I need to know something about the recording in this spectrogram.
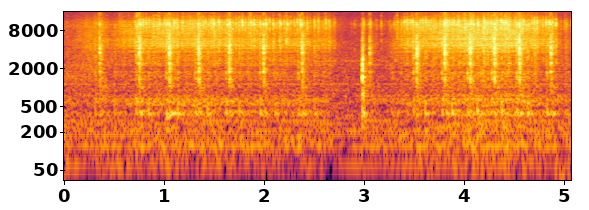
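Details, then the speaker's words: Singer 328K sewing machine made in Canada, running with the drag off: light, uneven dry clacking about three times a second, a clunky mechanism; the clunk is beyond the motor, between the balance wheel and the needle bar. "Does sound kind of clunky, doesn't it? Sounds like it was made in Great Britain, doesn't it?"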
